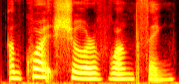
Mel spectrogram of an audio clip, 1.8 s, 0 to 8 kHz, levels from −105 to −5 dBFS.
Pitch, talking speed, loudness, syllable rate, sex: 200 Hz, 200 wpm, -18 LUFS, 5.0 syllables/s, female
